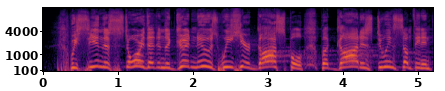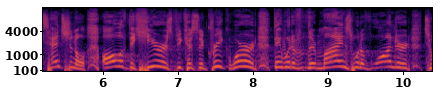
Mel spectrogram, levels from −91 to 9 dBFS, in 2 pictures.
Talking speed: 210 wpm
